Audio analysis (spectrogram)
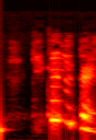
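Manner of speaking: high-pitched retold question; lightly acted high inquiring voice; curious questioner. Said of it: "chegou e falou assim".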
